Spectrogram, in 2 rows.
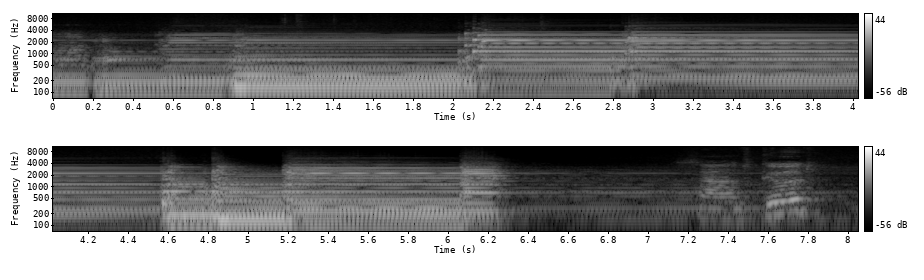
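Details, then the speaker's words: VOX AC30 reissue amp powered up with new valves after a no-output fault: clear, full, crunchy guitar chords at full wattage with no hum, crackle or dropouts; normal amplifier output. "great that sounds absolutely great"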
